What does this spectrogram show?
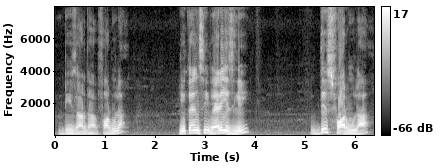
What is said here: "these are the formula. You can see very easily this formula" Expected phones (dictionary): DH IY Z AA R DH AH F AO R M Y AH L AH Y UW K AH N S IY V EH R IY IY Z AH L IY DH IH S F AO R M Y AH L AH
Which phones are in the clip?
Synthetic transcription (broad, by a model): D IY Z AA R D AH F AO R M Y AH L AH Y UW K AH N S IY V EH R IY IY Z AH L IY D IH S F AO R M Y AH L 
